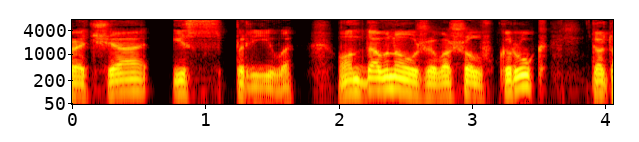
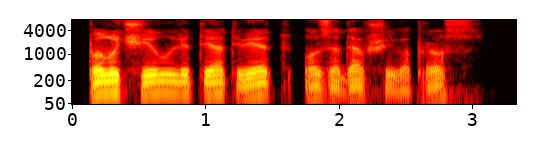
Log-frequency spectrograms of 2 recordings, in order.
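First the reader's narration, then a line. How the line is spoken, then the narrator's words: Gentle question. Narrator (Russian): мягко спросил он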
